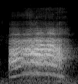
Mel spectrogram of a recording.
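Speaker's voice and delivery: a sharp loud gasp of shock; mock shocked gasp; dramatic gasp. Shocked reaction to scripture.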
